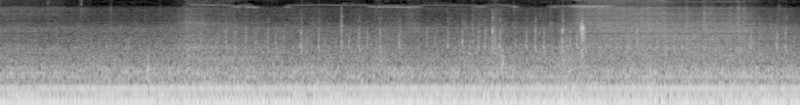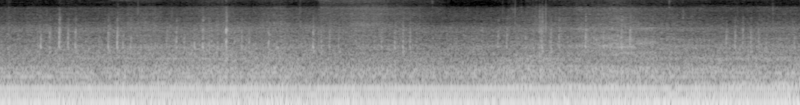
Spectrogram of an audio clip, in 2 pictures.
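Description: Heavy truck's diesel engine running steadily at low speed, heard from inside the cab as a loud, even low drone.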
